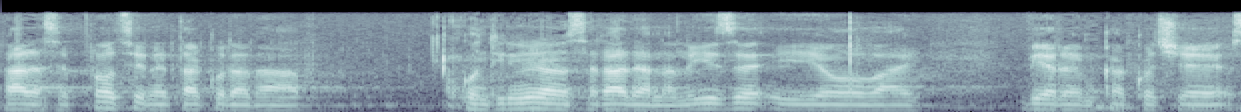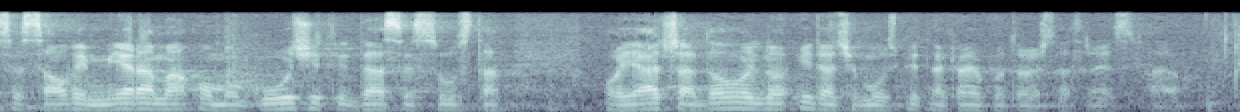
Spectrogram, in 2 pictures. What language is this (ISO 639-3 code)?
hrv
